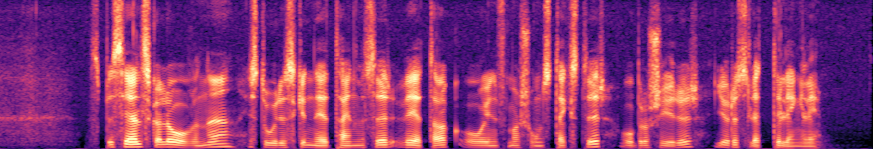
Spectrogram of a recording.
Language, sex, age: Norwegian, male, 26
